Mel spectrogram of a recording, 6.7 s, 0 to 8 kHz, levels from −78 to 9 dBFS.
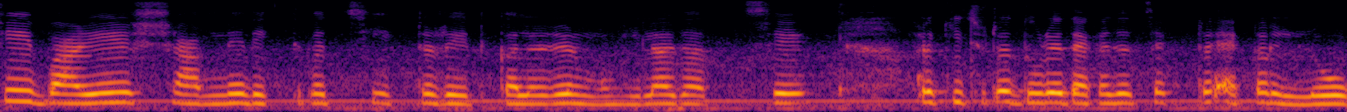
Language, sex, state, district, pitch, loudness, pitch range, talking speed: Bengali, female, West Bengal, North 24 Parganas, 245 Hz, -15 LUFS, 235-265 Hz, 170 wpm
